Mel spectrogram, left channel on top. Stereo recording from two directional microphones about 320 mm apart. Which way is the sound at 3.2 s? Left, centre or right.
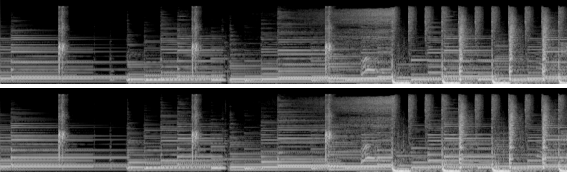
Centre.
